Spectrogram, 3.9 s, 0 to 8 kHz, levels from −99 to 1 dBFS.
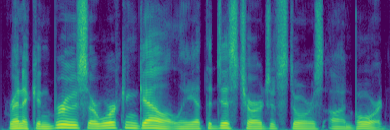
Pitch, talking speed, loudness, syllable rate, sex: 130 Hz, 200 wpm, -17 LUFS, 5.9 syllables/s, male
